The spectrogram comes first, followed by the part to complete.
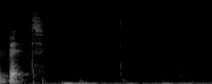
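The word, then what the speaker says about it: בית: this letter, inside the Bet. That's because this letter has two different pronunciations. First of all, Bet, B, like the English equivalent, B. So with the dot, we read it as B, Bet.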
